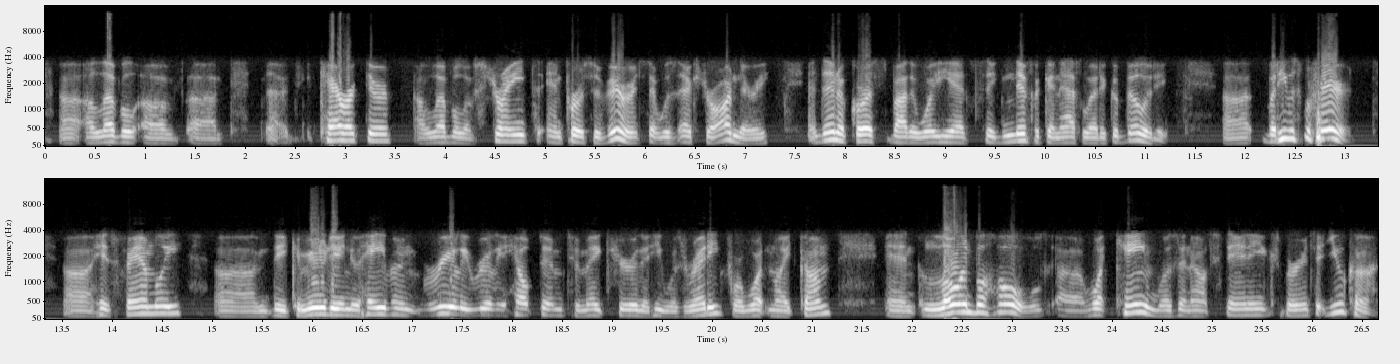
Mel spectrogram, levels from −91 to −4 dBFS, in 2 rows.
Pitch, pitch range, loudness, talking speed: 145 Hz, 125-175 Hz, -17 LUFS, 160 wpm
